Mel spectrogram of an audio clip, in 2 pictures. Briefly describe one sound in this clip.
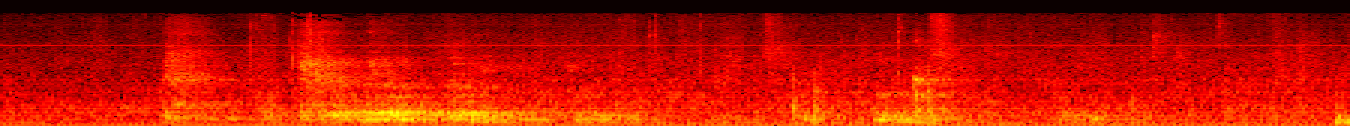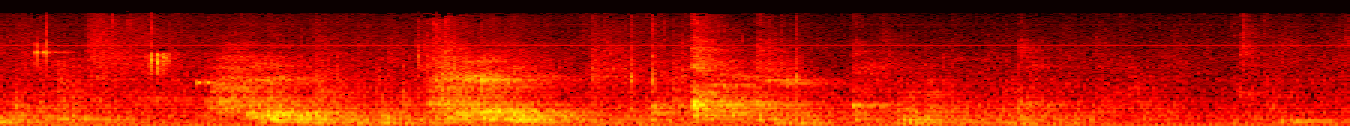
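A man speaks loudly and theatrically in a large echoing hall.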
